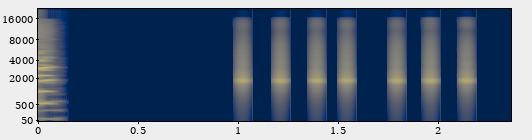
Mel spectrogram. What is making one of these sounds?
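Keyboard taps tick quickly.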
